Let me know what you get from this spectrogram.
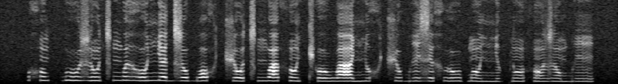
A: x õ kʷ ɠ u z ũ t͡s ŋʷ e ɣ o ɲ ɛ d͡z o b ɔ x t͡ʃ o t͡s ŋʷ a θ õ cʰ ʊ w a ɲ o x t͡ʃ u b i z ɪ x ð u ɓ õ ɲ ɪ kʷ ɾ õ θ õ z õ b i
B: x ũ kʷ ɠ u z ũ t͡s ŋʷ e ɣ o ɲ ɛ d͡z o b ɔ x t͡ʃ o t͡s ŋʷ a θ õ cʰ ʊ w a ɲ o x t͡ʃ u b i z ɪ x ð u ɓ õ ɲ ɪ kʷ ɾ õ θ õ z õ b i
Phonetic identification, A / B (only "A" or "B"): A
